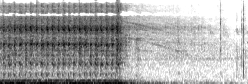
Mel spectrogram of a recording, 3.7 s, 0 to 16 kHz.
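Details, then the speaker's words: 1987 MK3 Toyota Supra project: even cranking at about three and a half turns a second, never fires; owner suspects no spark because of a faulty sensor, as the seller said, and will check the spark plugs. "cranks so that's not as quick as I can spark everything's cranking though that's a good sign"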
